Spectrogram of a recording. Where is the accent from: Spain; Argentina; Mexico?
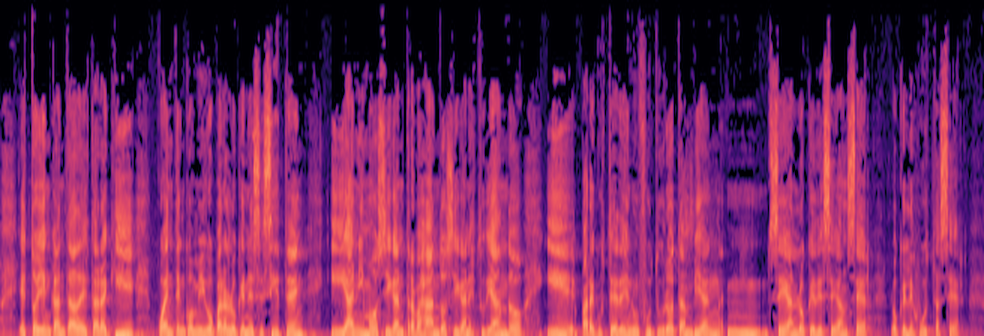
Spain; Mancha Blanca, Canary Islands; me quedé con Mancha Blanca, con Guiwan en este caso. Porque es mi pueblo, porque he trabajado aquí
